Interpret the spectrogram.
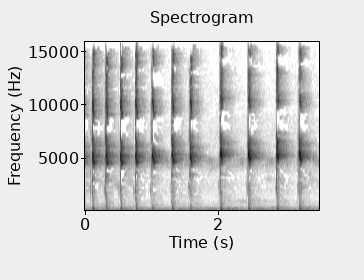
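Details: Lovebird chatter meant to rouse other lovebirds to sing: crisp high ticks, quick at first, then slowing to spaced single notes.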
